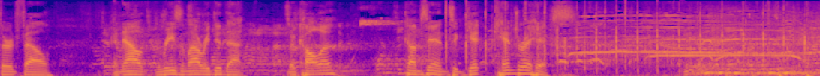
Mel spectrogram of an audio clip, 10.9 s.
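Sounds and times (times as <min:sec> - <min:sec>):
speech: 0:00.0 - 0:00.8, 0:01.4 - 0:07.6, 0:09.1 - 0:09.8
Jesuit crowd ovation at basketball game: 0:06.0 - 0:10.9.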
